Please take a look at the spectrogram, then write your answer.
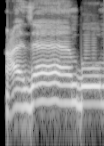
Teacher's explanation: এই বা তাসদীদ ওয়ালা মিমের সাথে গুন্নার সহিত পড়তে হবে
